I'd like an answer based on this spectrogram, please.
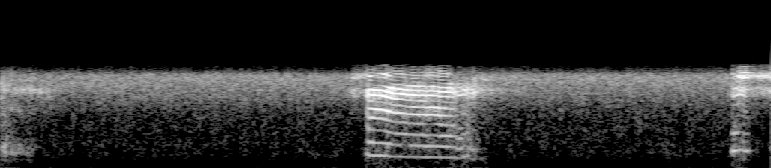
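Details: Weimaraner dog moaning indoors: one drawn-out, harmonic, slightly wavering moan lasting under a second, followed near the end by the brief start of another vocalization; otherwise quiet.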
